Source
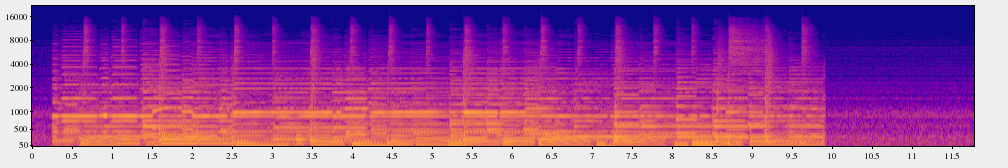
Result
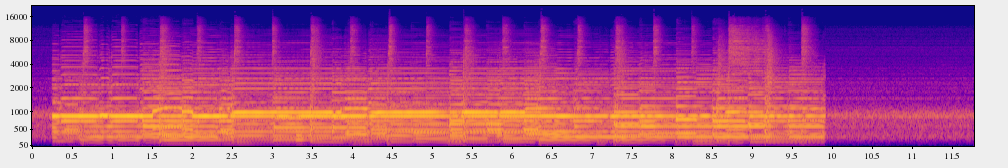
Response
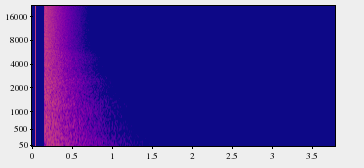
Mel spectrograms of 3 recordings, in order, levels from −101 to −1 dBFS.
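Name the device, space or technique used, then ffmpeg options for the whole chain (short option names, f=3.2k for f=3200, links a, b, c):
laptop speaker: -af "highpass=f=320:w=0.5412,highpass=f=320:w=1.3066,equalizer=f=850:t=o:w=0.59:g=9.5,equalizer=f=2.6k:t=o:w=0.59:g=4,alimiter=limit=-17.5dB:level=0:latency=1:release=27,volume=8dB"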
